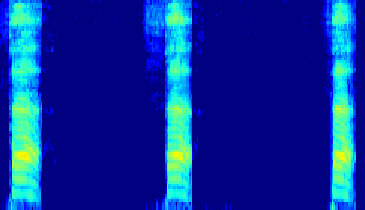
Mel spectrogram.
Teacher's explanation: اوپر والے اور نیچے والے دانتوں کے درمیان زبان لگانی ہے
